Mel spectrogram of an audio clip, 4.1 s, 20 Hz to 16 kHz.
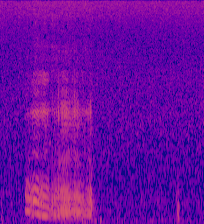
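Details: Pug snoring in sleep: one drawn-out, rattling snore of about 1.5 seconds in a quiet room, noisy flat-faced dog breathing.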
